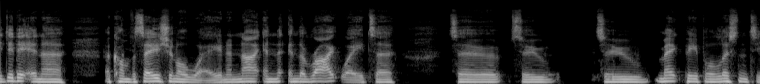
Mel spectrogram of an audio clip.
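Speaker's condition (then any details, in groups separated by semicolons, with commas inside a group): No condition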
